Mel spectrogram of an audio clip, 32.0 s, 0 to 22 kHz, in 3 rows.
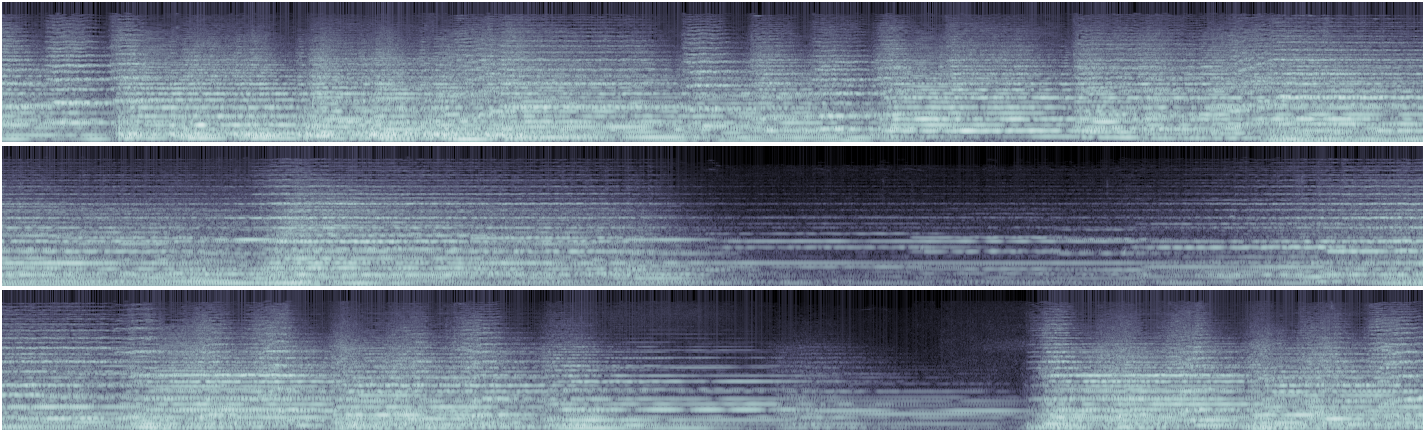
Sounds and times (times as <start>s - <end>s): Music: 0.0s - 31.9s.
